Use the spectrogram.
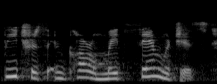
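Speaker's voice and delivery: plain reading voice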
